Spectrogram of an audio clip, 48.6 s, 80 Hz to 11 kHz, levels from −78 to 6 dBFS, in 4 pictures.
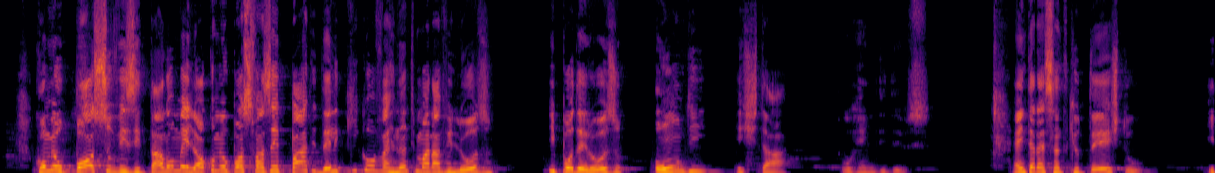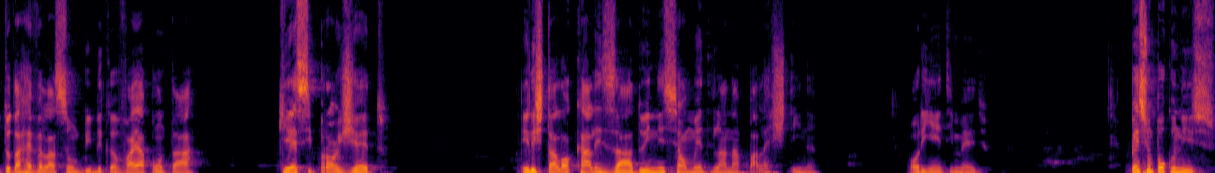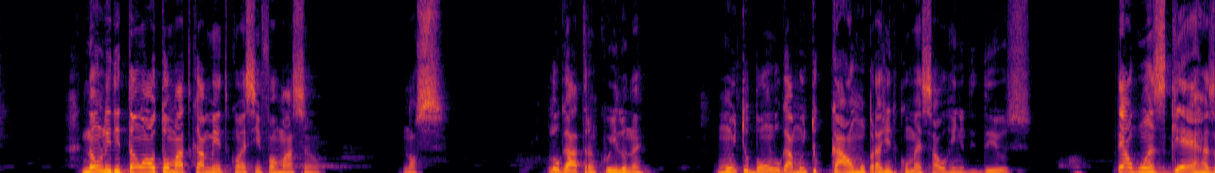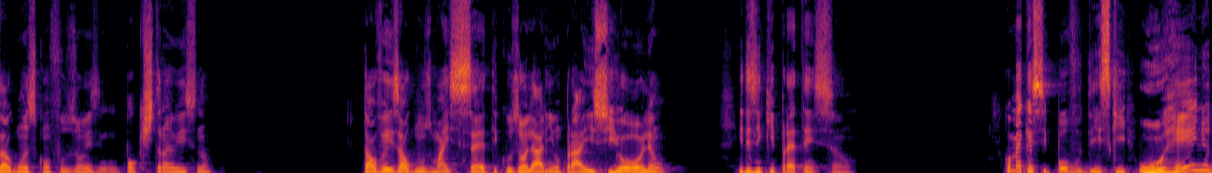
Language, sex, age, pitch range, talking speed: Portuguese, male, 20-39, 165-260 Hz, 130 wpm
